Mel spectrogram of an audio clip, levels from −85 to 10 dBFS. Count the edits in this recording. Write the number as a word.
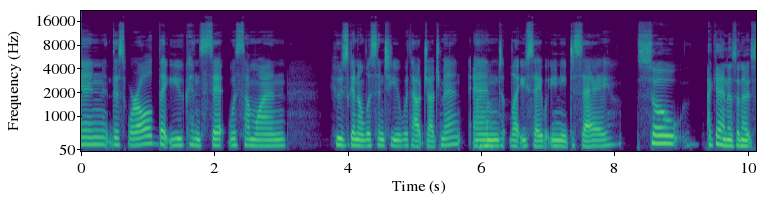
one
